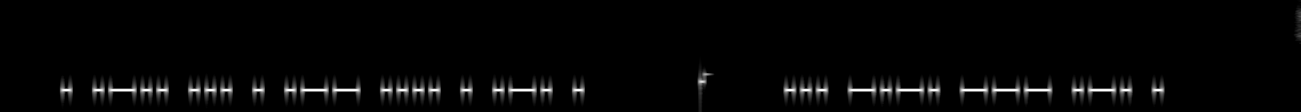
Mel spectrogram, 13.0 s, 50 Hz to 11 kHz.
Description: Morse code, heard as a keyed tone, about 15 wpm, 700 Hz. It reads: ELSEWHERE SCORE
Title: Sentences from Top 1600 Words - New Word Drill - 15wpm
